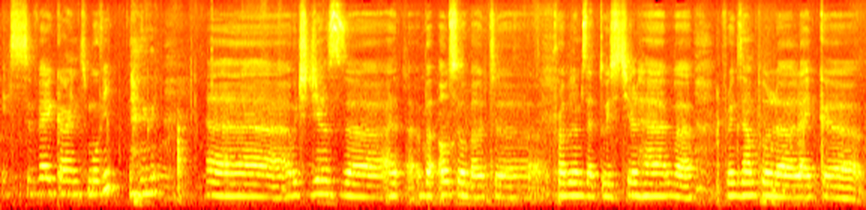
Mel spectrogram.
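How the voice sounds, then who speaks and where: A woman's voice: on the low side, fairly even intonation, takes it slowly, mellow, a little hiss or hum. A young woman with a Tunisian accent answering audience questions at a cinema Q&A, hesitant and searching for her English words, often laughing. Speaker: lead actress at a film Q&A. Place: cinema auditorium. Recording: echoey hall from a distant mic.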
